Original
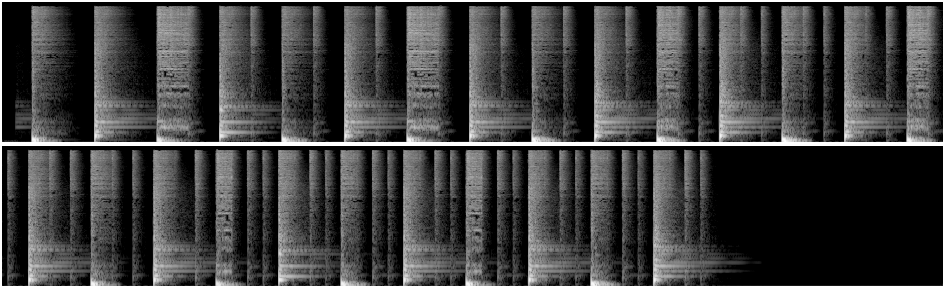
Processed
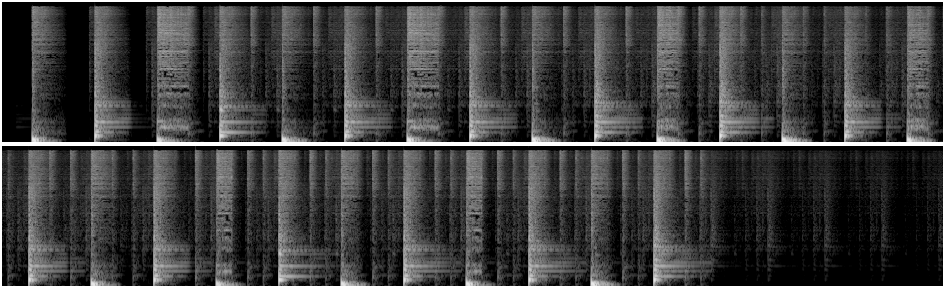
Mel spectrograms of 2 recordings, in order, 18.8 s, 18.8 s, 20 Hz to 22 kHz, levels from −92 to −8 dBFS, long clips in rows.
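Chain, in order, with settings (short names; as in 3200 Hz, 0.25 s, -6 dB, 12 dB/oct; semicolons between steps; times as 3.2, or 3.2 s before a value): gate -46 dBFS, range -17 dB; 7.53–9.55 high shelf 5600 Hz -6 dB; thin delay 0.569 s, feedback 77%, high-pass 1700 Hz, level -23 dB; gain -5 dB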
